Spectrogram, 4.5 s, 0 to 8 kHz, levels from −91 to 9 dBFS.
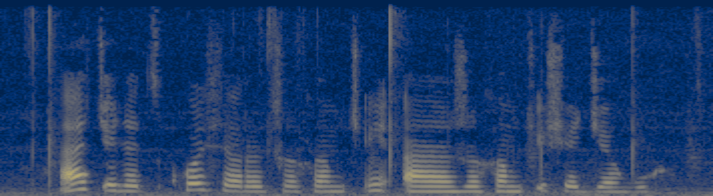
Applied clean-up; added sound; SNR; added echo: none; Crack / Crackle; 18 dB; none.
